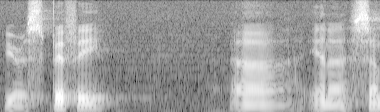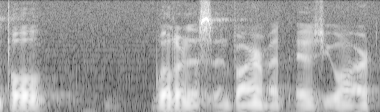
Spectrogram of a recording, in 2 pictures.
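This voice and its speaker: A middle-aged or older Canadian man, principal of a wilderness school, presents a folksy, humorous talk with slides to a congregation in a church hall, frequently using rhetorical questions. He speaks slowly in a lowish, steady voice with a darkish, clean tone, and the hall's long reverb makes it echoey.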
